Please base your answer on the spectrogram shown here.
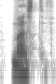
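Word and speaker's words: must've: Mustive.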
